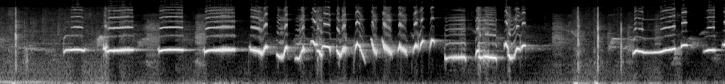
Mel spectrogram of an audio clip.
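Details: White-rumped shama singing tirelessly and nonstop, flicking its tail on the perch, with many unusual voices: loud clear whistles, a long rapid run of rising and falling slurred notes, then low fluty phrases and sharp clicks.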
